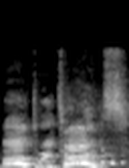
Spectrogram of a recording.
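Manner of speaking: high, loud, drawn-out laughing cry; mock-alarmed shout. Co-host catching a surname said three times, mock-alarmed shout. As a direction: shout it in gleeful mock horror.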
